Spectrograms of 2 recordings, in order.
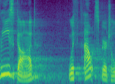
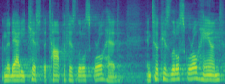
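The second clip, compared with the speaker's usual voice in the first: ordinary delivery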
